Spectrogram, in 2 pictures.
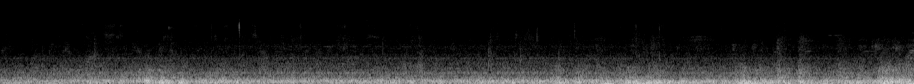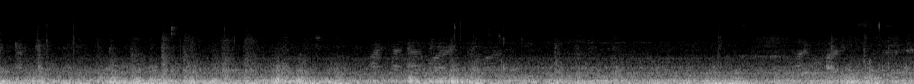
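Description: Cabin sound of Queensland Rail's electric Tilt Train running along the line: a steady, loud low rumble of wheels on rails, with occasional faint clicks over the track.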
